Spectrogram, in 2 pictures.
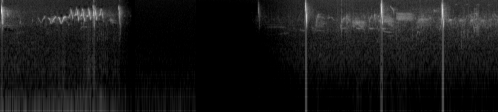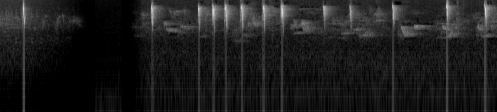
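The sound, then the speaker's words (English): A yellow warbler's sharp chit calls ring out, scattered singly at first, then in a quick irregular run, with a brief warbling song at the start and no talking. “The yellow warbler call is a sharp chit.”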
